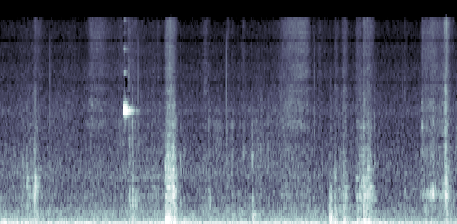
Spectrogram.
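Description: Hands rustle softly through long hair.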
